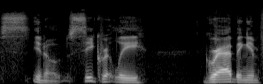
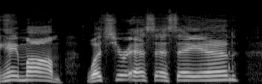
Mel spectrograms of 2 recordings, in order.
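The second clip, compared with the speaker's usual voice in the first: put-on very high, very slow, drawn-out little kid voice; 12 semitones higher, 5 dB louder than usual. Retelling a TV commercial about scams: imitating a little kid. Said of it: "you hear this little kid going".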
